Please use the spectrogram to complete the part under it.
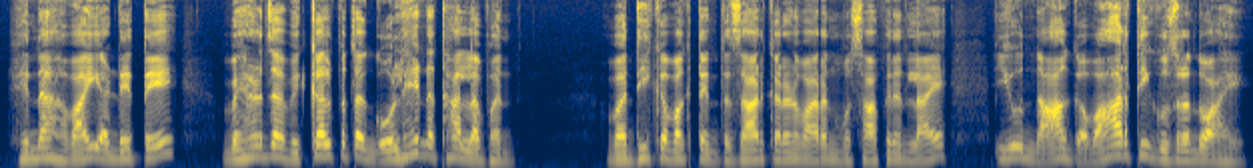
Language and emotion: Sindhi, disgusted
